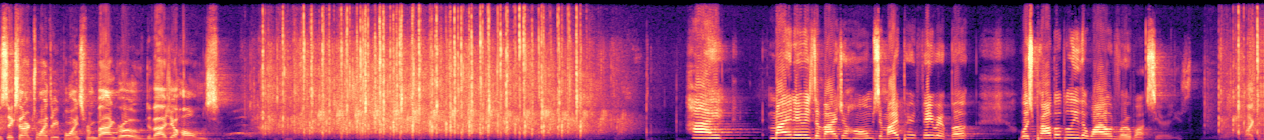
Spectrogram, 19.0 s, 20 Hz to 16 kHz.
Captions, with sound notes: In fourth place with 623 points from Vine Grove. Divija Holmes. (audience applauds) - Hi, my name is Divija Holmes and my favorite book was probably "The Wild Robot" series.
